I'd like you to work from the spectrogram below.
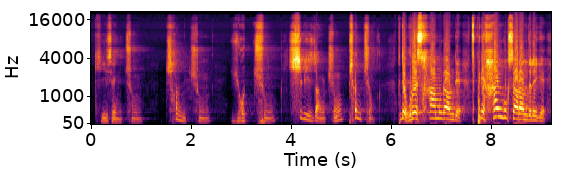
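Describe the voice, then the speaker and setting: A man preaching a Sunday sermon as pastor, asking the congregation rhetorical questions and acting out the voices of complainers. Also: long reverb tail. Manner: swings between loud emphatic lines and quiet low endings.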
